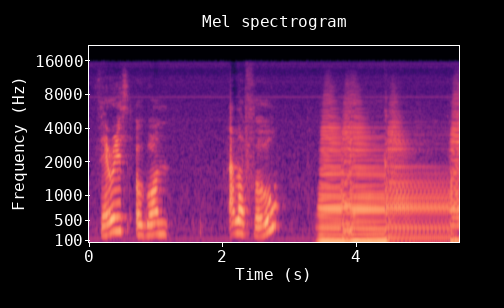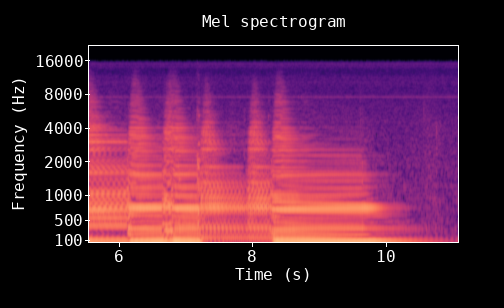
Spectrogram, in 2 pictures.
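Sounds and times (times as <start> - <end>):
analog synthesizer bass line: 3.4 - 11.0.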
